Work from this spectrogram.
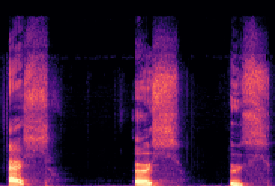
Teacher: Very soft and not in the throat.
